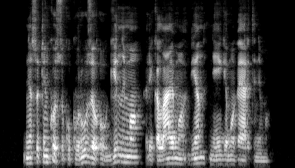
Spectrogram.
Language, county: Lithuanian, Telšiai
